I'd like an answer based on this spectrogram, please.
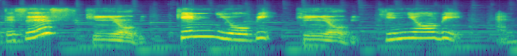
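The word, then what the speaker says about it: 金曜日: for days of the week and and you pronounce it yobi so this is ken yobe king kinyobi and kinyobi means friday next is for a rich person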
